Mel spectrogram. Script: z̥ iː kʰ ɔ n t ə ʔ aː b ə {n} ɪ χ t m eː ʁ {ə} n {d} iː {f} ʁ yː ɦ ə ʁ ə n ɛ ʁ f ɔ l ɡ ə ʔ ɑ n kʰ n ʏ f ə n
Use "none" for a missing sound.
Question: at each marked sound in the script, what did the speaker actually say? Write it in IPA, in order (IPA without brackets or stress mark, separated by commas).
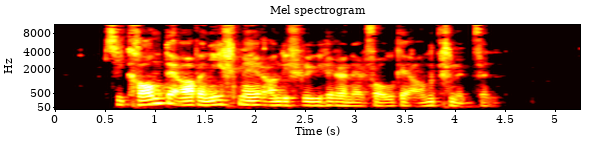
n, ɑ, d, f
